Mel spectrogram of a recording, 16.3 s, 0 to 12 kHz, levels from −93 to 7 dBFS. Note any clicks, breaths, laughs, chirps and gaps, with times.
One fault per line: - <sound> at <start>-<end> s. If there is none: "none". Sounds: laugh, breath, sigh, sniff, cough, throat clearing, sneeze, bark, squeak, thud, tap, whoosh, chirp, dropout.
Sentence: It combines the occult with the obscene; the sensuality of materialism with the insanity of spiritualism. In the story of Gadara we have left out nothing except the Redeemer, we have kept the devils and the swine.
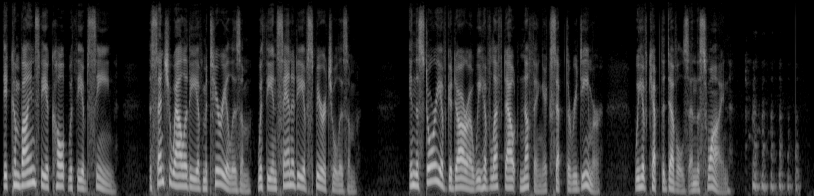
- laugh at 14.9-16.0 s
